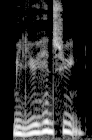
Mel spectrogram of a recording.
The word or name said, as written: miljøhensyn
